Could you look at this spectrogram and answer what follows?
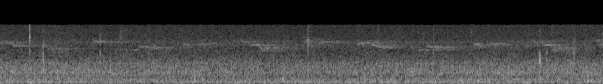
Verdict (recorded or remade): recorded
